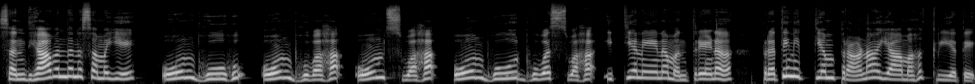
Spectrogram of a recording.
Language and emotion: Sanskrit, neutral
